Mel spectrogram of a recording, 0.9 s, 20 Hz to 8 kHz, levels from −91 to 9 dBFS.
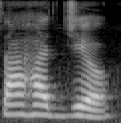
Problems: none marked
